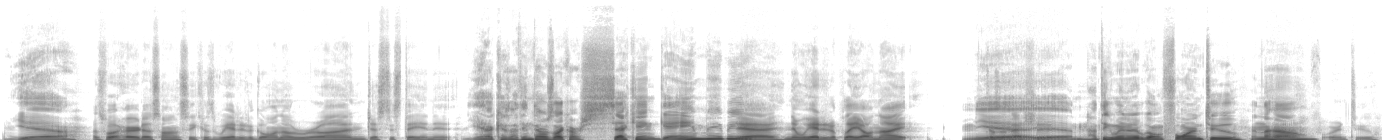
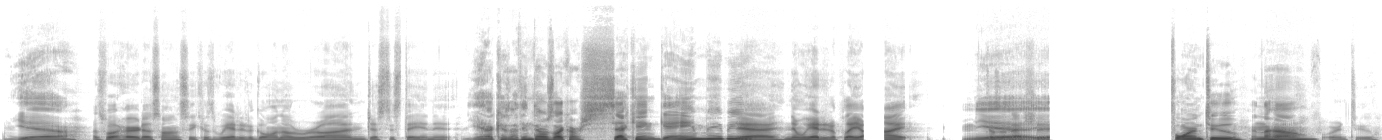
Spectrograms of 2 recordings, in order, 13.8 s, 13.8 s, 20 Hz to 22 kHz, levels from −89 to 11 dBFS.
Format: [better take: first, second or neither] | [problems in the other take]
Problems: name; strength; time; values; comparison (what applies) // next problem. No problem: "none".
first | audio cutting out; at 8.5 s and at 10 s for 1 s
